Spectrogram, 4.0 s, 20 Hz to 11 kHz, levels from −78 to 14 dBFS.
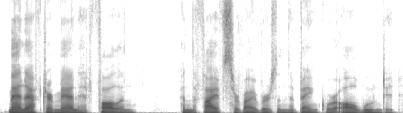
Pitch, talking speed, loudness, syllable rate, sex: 95 Hz, 225 wpm, -22 LUFS, 6.1 syllables/s, male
